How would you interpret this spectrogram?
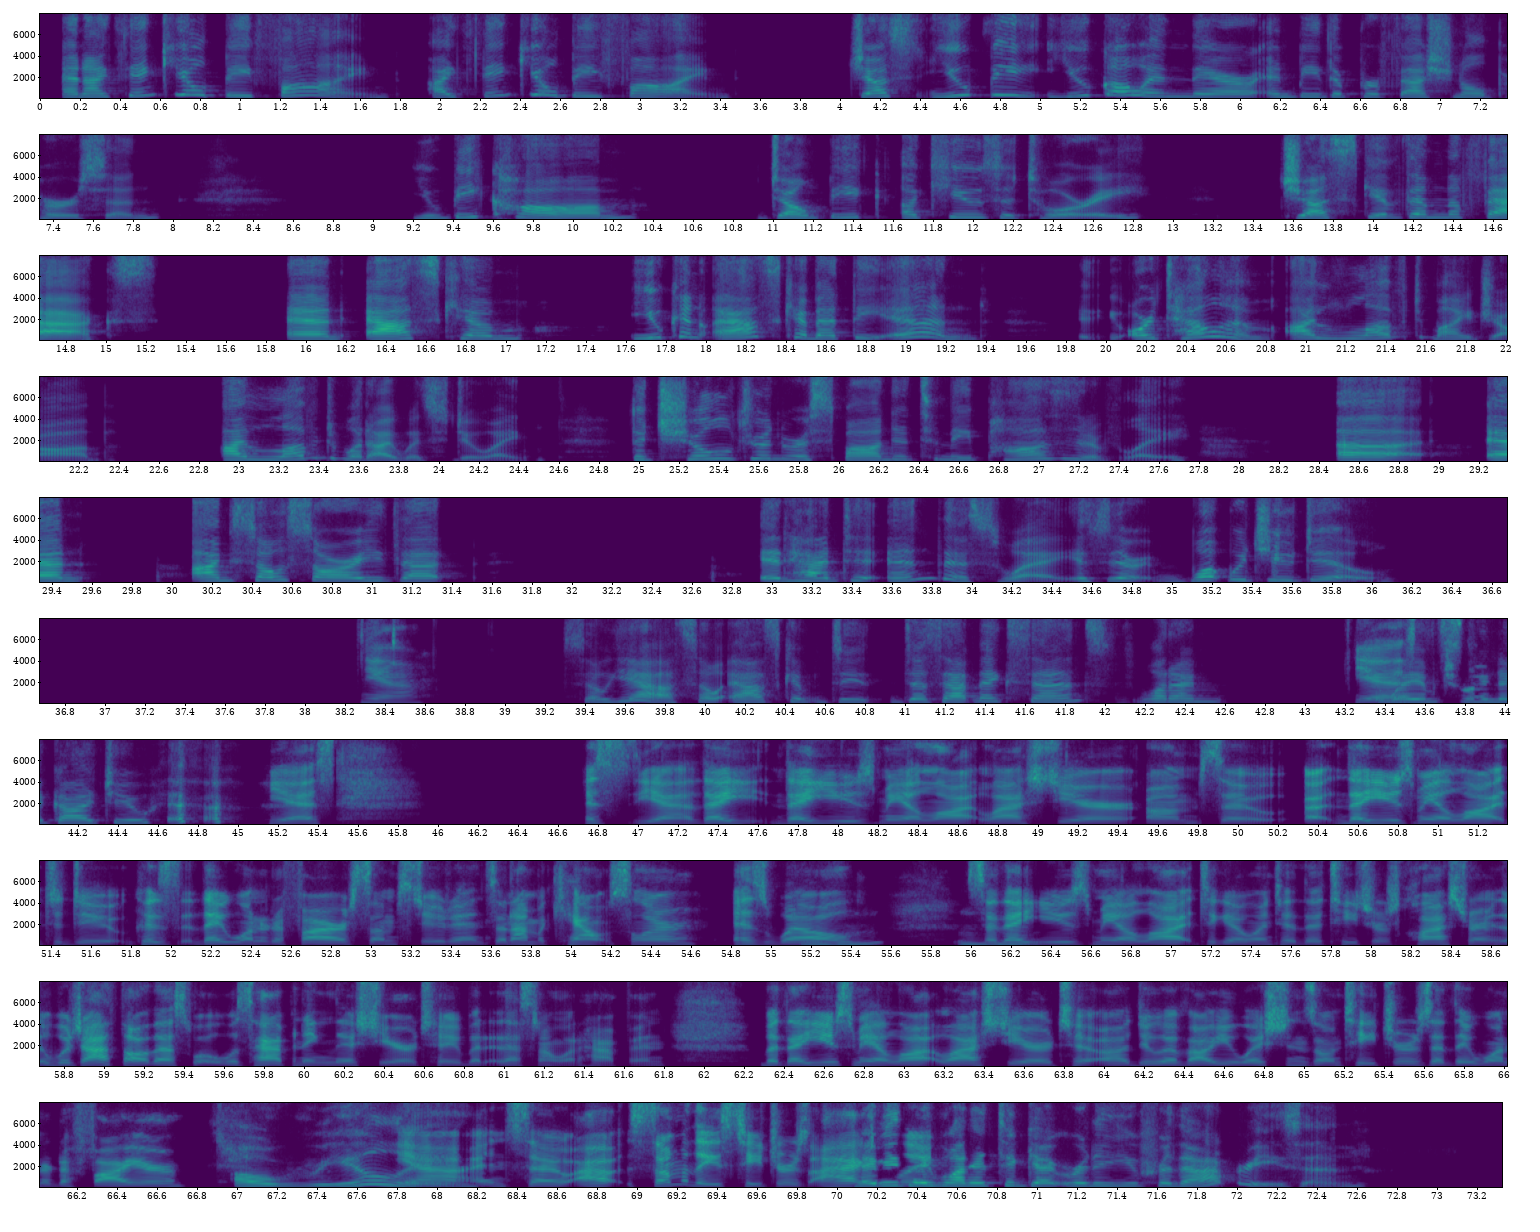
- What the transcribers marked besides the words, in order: other background noise; tapping; cough; chuckle; background speech
- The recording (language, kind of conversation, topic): English, unstructured, What’s your take on toxic work environments?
